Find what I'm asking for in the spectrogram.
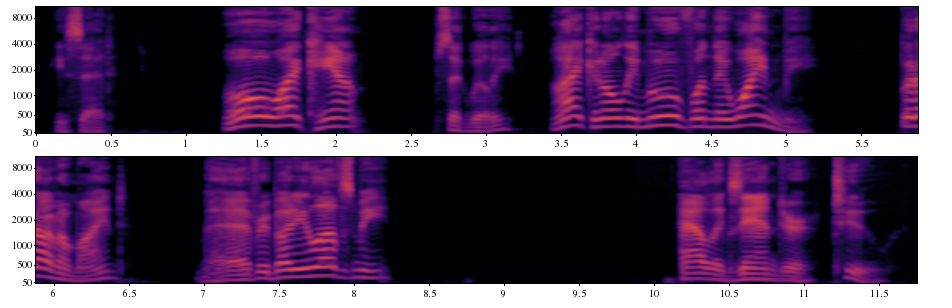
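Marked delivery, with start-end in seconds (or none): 1.3-8.3 lightly raised, cheerful toy mouse voice; a bright little wind-up mouse, proud of being loved; Willy's voice. Acted. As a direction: toy mouse bragging sweetly. Willy speaks again.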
